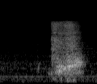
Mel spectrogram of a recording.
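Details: Ventilator noise during the male podcast host's speech, which he says comes from a ventilator: a real mechanical ventilator breath cycle.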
